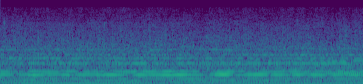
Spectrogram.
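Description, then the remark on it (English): Soft, steady rain patters continuously beneath sustained, gentle ambient music tones, the whole scene quiet and even throughout with no talking. “Listen to the music, the rain.”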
